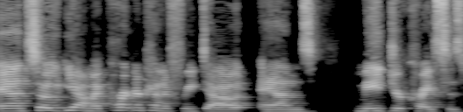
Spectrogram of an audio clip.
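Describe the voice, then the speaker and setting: The pitch of the woman's voice varies in an ordinary way. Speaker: spiritual speaker on secret space programs. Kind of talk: interview testimony. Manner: fast; halting.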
